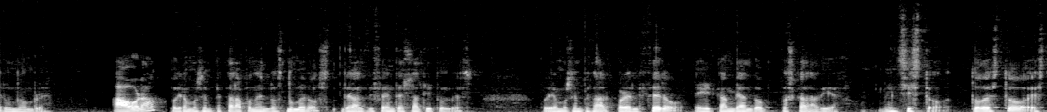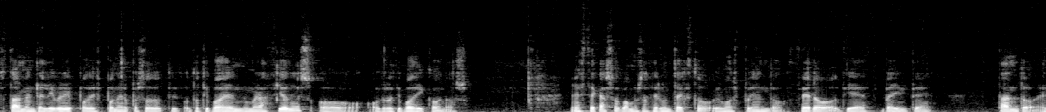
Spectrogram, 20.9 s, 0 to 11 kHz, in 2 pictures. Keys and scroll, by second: 0.1-2.1 typing, 5.8 0, 9.0 1, 11.7 t, 12.2 2, 12.6 0, 14.6-15.7 typing, 16.7 ctrl+z, 18.6 alt+space.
